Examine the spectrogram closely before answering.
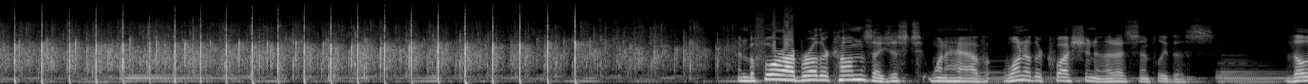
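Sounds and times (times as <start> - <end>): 
audience clapping: 0.0 - 8.0
speech: 7.4 - 13.0.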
